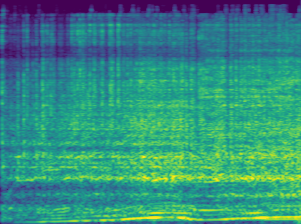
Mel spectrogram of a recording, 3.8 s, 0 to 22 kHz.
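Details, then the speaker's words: Homemade water jet pump with a 3D-printed aluminium impeller, ESC-driven motor on a 5.8 V tester: shrill whine wavering over a scraping, rattling wobble about four times a second; a part was left out, so the shaft drops and rubs on the plastic. "That's why it sounds sounded so terrible. What happens basically is that it falls down a little bit and starts going around on the plastic instead."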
